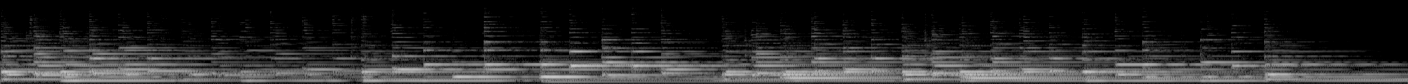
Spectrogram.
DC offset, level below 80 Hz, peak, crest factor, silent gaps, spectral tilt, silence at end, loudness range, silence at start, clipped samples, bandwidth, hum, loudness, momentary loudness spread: under 0.1%; -76 dBFS; -6 dBFS; 16 dB; none; -7.5 dB/octave; 0 s; 5 LU; 0 s; under 0.1%; 11.5 kHz; none; -24 LUFS; 12 LU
